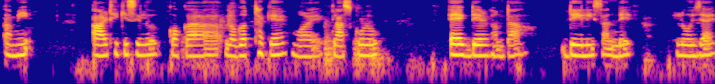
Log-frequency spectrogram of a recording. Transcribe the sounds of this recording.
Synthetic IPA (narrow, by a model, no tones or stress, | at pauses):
ami | aɹtʰikisilʊkɔkalɔɡɔtʰːakɛmojklaskoɹʊ̃ | ɛk̚dɛɹɡʱɔnta | dejlisa̰nde | lojzaj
